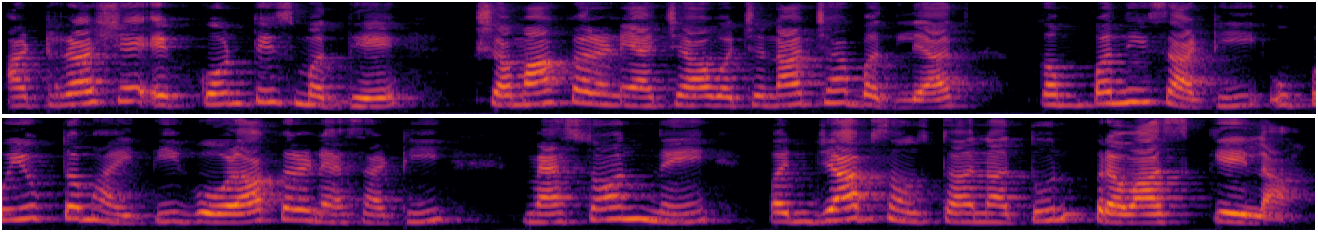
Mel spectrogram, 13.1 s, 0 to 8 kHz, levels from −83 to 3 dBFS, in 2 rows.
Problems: constant background noise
